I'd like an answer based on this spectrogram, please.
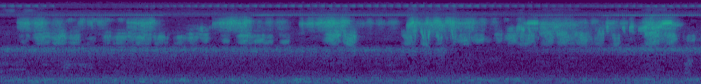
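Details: Chorus of frogs in Bali, Indonesia, with many animals croaking in rolling waves of overlapping calls, bursts recurring every couple of seconds across the recording, over a constant high ringing background tone.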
